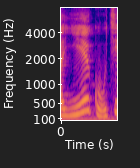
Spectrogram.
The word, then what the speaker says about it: 斜谷: 曹操呢，凭着自己的灵感，带着众人逃到了野谷界口。野谷啊是山谷的名字，这个野呢写成倾斜的斜哈。但是念成野啊，这个野谷呢，其实就在今天的陕西省终南山了，已经是汉中的边界了哈。来到野谷口，却看到前面尘土飞扬，哎呀，又有军队来了！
